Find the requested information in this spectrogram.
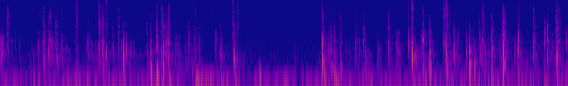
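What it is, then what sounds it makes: Plastic-wrapped quilted fabric package. Long painted nails tap and scratch the clear plastic wrap on a flat folded quilted fabric package with card price tags on top, lying on a fluffy mat. Quick, dry tapping and scratching crinkles run throughout, with brief bright plastic rustles and low, soft thumps.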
